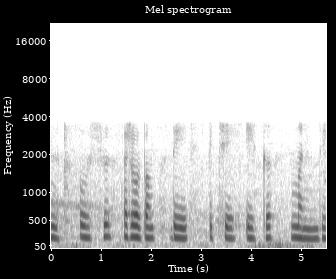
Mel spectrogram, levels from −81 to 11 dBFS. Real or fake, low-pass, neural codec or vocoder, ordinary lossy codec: real; 3.6 kHz; none; none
